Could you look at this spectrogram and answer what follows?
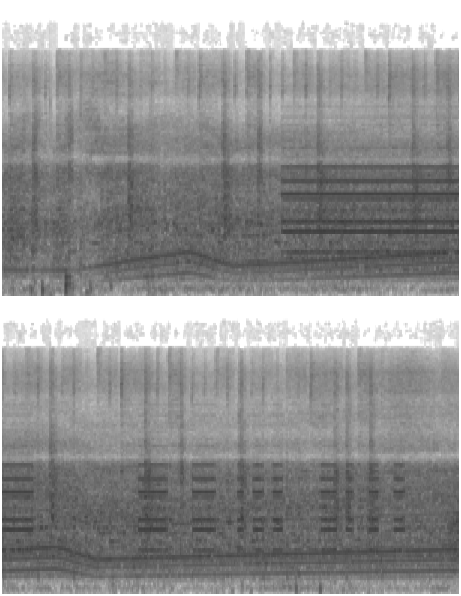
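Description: Traffic Racer gameplay, with a synthetic car engine droning and climbing in pitch through gear shifts, passing traffic swooshing and short electronic beeps layered on top.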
